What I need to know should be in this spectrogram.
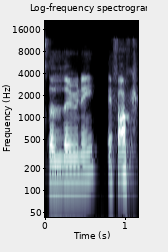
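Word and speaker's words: loonie: which I believe is pronounced the loony, if I'm correct.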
